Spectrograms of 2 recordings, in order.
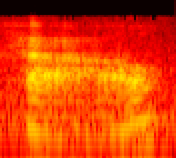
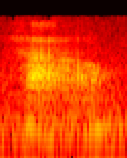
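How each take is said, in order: First: The tone dips and then rises back up. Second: The tone stays low and deep throughout. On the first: The speaker calls it wrong. "A lot of people will indicate this with this" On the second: The speaker calls it right. "It's a deep tone. ... It sounds rather like this"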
